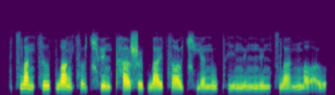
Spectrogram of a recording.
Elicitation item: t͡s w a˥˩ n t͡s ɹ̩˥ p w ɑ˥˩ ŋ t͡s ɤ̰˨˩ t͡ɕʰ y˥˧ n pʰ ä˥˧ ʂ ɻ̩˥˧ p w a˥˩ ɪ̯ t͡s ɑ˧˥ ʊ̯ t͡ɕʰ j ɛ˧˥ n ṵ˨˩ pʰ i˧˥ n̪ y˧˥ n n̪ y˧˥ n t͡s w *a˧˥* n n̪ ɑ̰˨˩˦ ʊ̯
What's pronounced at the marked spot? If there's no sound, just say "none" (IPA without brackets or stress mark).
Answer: a˧˥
